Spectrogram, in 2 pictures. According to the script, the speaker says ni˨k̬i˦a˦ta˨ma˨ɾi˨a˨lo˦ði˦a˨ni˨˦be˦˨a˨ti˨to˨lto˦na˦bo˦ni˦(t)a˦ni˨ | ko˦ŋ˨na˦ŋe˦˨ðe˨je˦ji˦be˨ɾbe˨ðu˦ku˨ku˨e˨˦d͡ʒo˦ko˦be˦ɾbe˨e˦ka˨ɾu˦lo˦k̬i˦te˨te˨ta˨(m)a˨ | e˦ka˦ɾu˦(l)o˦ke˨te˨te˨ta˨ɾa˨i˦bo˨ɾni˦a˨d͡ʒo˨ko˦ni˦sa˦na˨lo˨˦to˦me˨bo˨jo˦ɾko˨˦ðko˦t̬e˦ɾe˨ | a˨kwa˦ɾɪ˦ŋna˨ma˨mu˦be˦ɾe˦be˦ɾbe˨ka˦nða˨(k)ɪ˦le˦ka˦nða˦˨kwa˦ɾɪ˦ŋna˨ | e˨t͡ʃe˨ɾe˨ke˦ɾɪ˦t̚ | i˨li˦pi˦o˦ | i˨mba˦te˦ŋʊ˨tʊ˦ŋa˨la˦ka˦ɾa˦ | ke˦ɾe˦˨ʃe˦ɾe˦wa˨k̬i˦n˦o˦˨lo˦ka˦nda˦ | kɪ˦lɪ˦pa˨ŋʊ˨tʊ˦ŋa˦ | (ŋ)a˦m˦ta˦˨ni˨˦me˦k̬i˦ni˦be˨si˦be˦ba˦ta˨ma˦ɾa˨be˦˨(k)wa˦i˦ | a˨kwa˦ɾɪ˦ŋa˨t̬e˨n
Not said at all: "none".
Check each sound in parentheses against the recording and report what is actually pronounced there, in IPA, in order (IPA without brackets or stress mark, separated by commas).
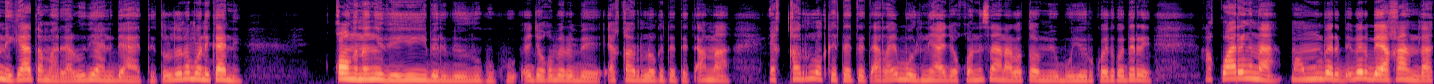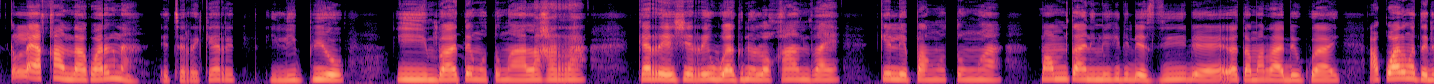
k, m, l, k, m, k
